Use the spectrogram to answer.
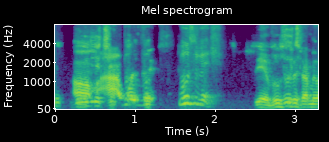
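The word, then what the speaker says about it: Vučević: Check out his name pronounce his name. Vucevic.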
